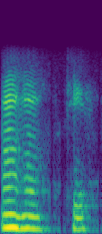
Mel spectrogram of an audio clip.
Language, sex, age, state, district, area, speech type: Bengali, male, 18-30, West Bengal, Purulia, urban, conversation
